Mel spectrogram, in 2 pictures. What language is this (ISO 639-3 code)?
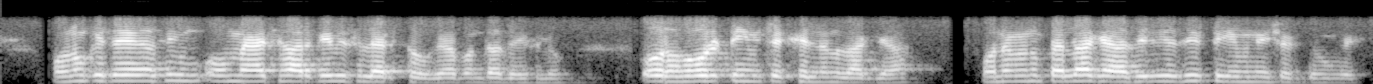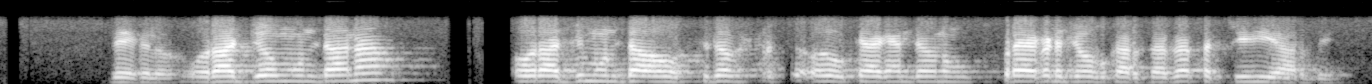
pan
